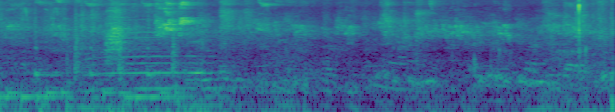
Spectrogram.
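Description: Background music fading out over the first two seconds, leaving faint bird calls from the aviary's birds.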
